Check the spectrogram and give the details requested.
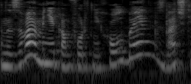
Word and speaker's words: Holbein: На русский язык, если перевести, то это Гольбейн, как наши многие блогеры произносят. А американцы и другие иностранные блогеры, я лично слышала в их роликах Holbein.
